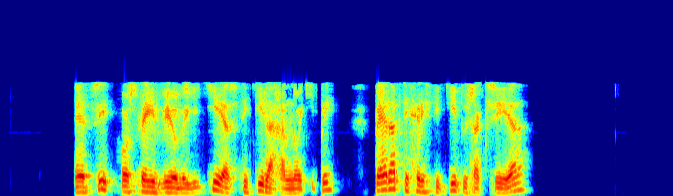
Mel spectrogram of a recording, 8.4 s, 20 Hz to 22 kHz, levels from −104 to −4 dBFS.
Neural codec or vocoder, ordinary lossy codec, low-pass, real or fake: codec, 16 kHz, 4 kbps, X-Codec, HuBERT features, trained on LibriSpeech; AAC, 16 kbps; 7.2 kHz; fake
